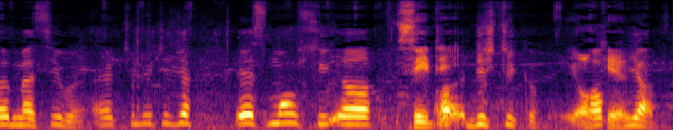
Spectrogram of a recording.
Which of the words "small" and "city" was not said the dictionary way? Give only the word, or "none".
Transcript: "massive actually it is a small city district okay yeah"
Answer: city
